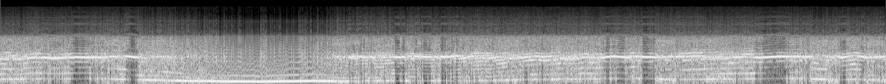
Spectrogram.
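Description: Autocross car's engine running hard at high revs, heard from inside the car on an overloaded, distorted microphone. About a second and a half in, the revs drop for a couple of seconds, then climb back and hold high, with a few sharp knocks along the way.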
